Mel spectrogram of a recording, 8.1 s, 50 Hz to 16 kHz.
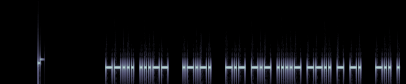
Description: Morse code, heard as a keyed tone, about 28 wpm, 700 Hz. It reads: 73 <AR> KK4ZTN DE
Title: Practice QSO - Exchange 4 - Ending - 28wpm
